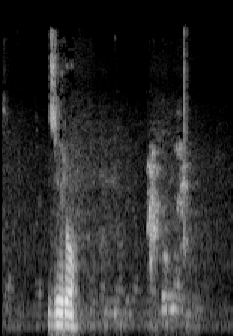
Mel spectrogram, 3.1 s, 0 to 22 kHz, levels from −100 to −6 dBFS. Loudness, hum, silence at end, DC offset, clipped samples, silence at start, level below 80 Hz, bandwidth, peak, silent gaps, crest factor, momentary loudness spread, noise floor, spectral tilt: -26 LUFS; none; 0.6 s; under 0.1%; under 0.1%; 0.65 s; -64 dBFS; 15.5 kHz; -6 dBFS; none; 22 dB; 17 LU; -63 dBFS; -4.5 dB/octave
